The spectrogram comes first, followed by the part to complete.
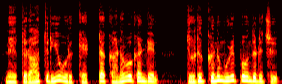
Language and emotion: Tamil, fearful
